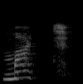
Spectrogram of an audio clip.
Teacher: Attention, dans le mot mать, t final est palatalisé. Il y a un signe mot à la fin de ce mot pour palataliser t.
